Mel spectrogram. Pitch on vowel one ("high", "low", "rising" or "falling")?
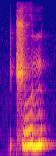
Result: high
